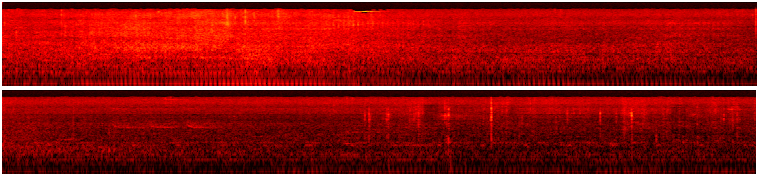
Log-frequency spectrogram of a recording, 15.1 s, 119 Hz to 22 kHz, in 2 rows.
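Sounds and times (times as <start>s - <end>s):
vehicle engine passing: 0.2s - 7.3s.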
